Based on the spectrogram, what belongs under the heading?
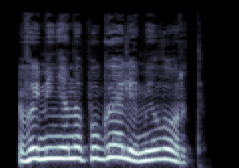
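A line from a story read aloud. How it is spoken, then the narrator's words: Sharp, indignant. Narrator (Russian): резко высказалась она, даже не собираясь сдерживать негодование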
